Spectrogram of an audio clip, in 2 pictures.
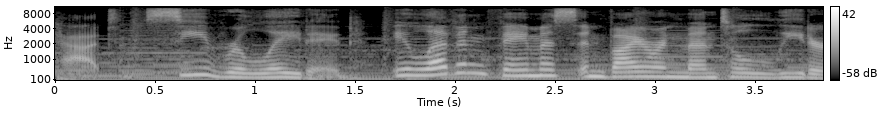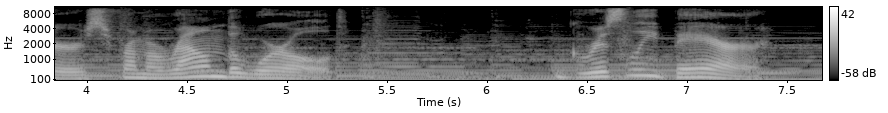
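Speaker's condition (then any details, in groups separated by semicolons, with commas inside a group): No condition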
